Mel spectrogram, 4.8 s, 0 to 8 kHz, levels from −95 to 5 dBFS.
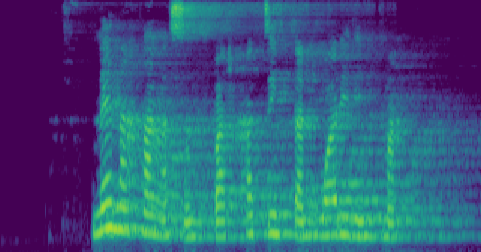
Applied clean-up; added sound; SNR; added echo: none; none; none; reverberation time 1.9 s.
